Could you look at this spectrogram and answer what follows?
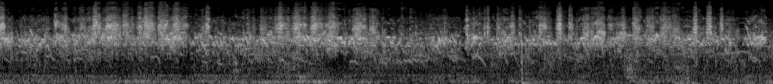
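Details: Australian budgie colony kept in an aviary, continuous high chattering with scratchy squawks and short squeals mixed into the rapid, overlapping chirps.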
